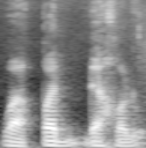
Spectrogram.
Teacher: huruf namun dibaca menjadi satu huruf yang bertasdid ditulisnya waqod dakholu dibaca dengan cara digabungkan menjadi satu huruf Dal yang bertasdid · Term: idgham, idgham mutamathilain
